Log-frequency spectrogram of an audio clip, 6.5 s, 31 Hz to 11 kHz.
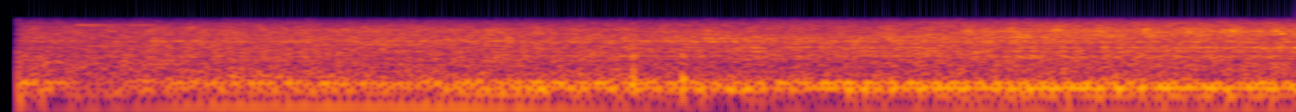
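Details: Ford BA XR8 with BOSS 260 5.4 L V8 at 56,000 km, warm idle: quick, uneven ticking and clacking from the top end, present only when warm since 49,000 km; owner attributes it to the 03/04 head defect, narrow cooling passages warping and wearing valve guides on both banks, LH worse.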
